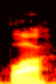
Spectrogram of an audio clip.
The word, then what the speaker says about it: b: पहला है बी, इसकी प्रोनाउंसिएशन है पोआ, पोआ।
